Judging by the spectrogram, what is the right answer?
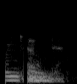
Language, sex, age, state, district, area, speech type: Nepali, female, 18-30, West Bengal, Darjeeling, rural, conversation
